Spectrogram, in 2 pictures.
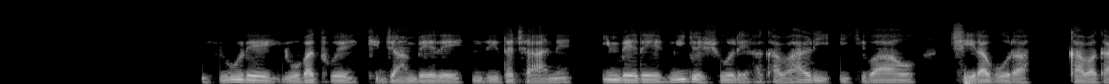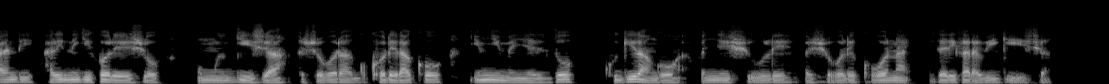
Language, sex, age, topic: Rundi, male, 25-35, education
